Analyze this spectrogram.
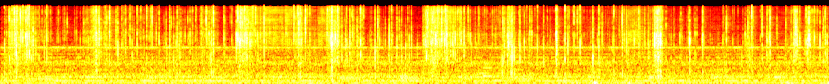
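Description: Clear plastic packaging crinkling and crackling in irregular rustles as bagged squishy toys are handled, turned over and pressed through the plastic.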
